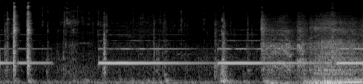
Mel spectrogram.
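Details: 2001 Dodge Ram 2500 4x4, 5.9 Cummins diesel, 6-speed manual, 81,000 miles: steady chime, starter whirs and the diesel catches into a deep, even rumble; healthy start.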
